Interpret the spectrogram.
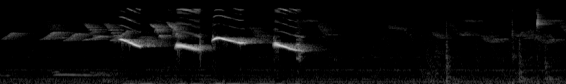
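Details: Trinca-ferro (green-winged saltator) performing its Paraná song: soft twittering leads into four loud whistled phrases, each dropping in pitch, spaced about half a second apart.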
